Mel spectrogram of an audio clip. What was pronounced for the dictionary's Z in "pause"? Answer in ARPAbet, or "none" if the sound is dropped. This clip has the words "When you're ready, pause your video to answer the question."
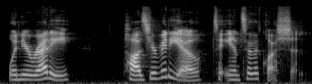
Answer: Z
